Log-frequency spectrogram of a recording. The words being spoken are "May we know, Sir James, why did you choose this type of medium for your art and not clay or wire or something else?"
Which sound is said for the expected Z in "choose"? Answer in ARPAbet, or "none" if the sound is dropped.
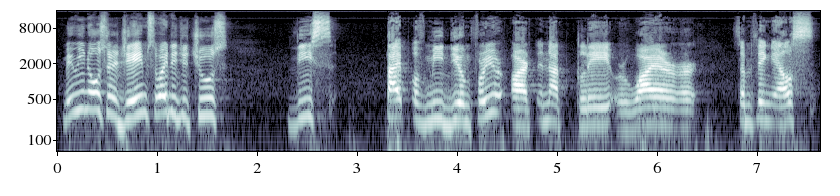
S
